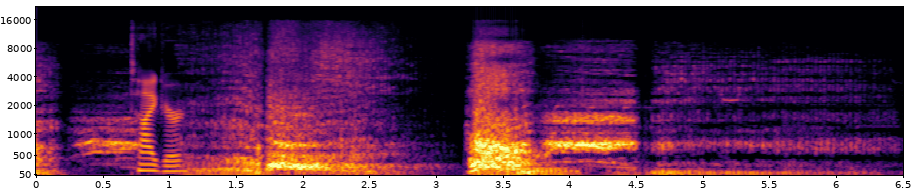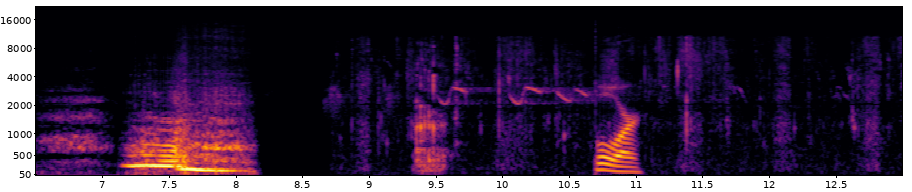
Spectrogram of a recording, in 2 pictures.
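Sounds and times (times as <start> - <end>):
tiger roaring and snarling: 0.0 - 8.2.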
